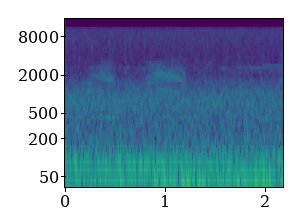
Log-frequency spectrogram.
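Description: Outdoor ambience: birds calling, three short calls, over a steady low rumble.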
